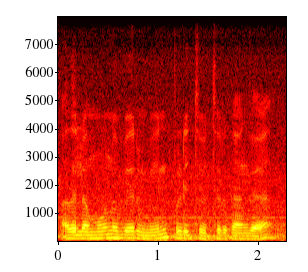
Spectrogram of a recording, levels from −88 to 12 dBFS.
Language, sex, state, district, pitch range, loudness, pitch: Tamil, male, Tamil Nadu, Kanyakumari, 100-120 Hz, -14 LUFS, 115 Hz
